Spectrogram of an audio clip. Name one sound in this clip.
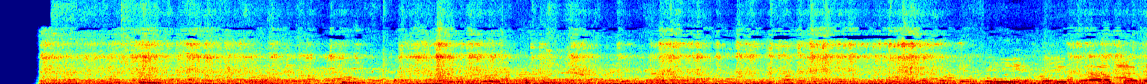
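A crowd of men and women talks and murmurs close by, outdoors.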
